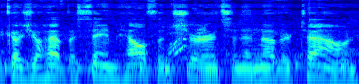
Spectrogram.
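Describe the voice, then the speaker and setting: Through audible room echo and noticeable background noise, the speaker's pitch varies in an ordinary way. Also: man. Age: 80s+. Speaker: music professor and conductor. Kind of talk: street interview. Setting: outdoors at a farmers market. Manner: hesitant, many fillers.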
